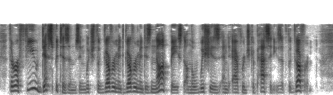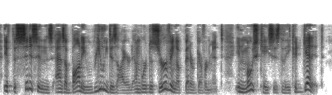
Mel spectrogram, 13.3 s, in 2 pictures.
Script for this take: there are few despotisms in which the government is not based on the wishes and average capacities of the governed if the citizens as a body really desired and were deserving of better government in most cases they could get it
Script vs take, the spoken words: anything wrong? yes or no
yes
